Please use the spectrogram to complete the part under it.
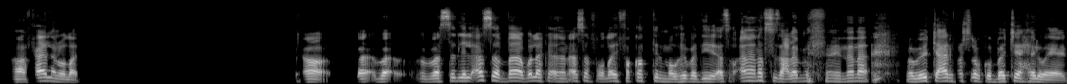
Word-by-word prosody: آه، 120 0 +3
فعلًا 160 +7 +3
والله. - - 0 2.3
آه، - - +3 0.3
ب - - +1
ب - - +2 0.4
بس 140 +3 +5
للأسف 160 +5 +3
بقى، 160 +3 +4
باقول 165 - -1
لك 165 - 0
أنا - - -2
للأسف 160 +1 -3
والله - - 0
فقدت 160 +2 -4
الموهبة 140 -1 -1
دي، 135 +1 -4
للأس - - 0
أنا 170 +2 -1
نفسي 175 -3 0
زعلان 145 0 +2
من 145 0 -7
إن 140 0 -6
أنا 150 0 +1 0.4
ما 135 - 0
بقيتش 150 +5 +2
عارف 155 0 +3
أشرب 160 -2 -2
كوباية 140 +1 +1
شاي - - +3
حلوة 135 -6 +1
يعني، 100 -1 0
150 Hz, 180 wpm, -22 LUFS, 135-160 Hz, 2.3 s, بس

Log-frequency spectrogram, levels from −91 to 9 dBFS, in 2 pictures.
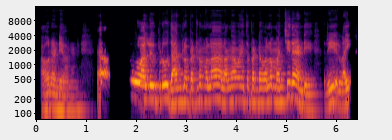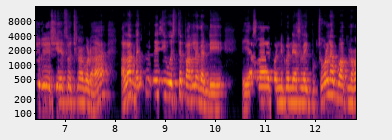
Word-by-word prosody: అవునండి, 125 -1 -3
అవునండి. 115 +1 -12 0.4
ఆహ్, 335 -1 +3 0.4
ఇప్పుడూ 475 -2 0
వాళ్ళు, 190 0 +5
ఇప్పుడు 190 0 +1 0.2
దాంట్లో 165 +3 0
పెట్టడం 165 +4 -4
వల్ల 175 +1 0 0.3
లంగాఓణితో 180 +2 -3
పెట్టడం 170 -1 -1
వల్ల 175 +3 0
మంచిదే 190 +7 +2
అండి. 135 -5 -2 0.4
రీ - - +2 0.2
లైక్సు, 415 -4 -2
రి 375 - +1 0.2
షేర్సొచ్చినా 175 -1 -4
గూడా, 155 - -1 0.6
అలా 230 - +5
మంచిగా 220 +8 -6
చేసి 240 0 -4
వస్తే 215 +2 +2
పర్లేదండి. 165 -9 0 0.6
ఈ - - -1
అసలా 180 +5 -1 0.2
కొన్ని 170 0 0
కొన్ని 170 0 0
అసల 165 0 -3
ఇప్పుడు 150 -2 -14
చూడలేకపోతున్నాం 195 -6 0
175 Hz, 145 wpm, -22 LUFS, 165-190 Hz, 0.6 s, వాళ్ళు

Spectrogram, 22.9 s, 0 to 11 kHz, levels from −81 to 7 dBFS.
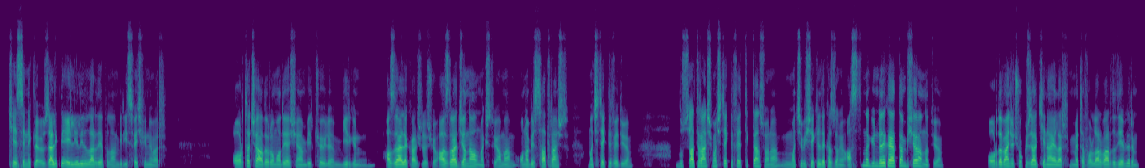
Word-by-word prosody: Kesinlikle, 145 -1 -1
özellikle 135 +5 +3
50'li 140 +3 +1
yıllarda 140 -3 +1
yapılan 140 +1 -6
bir 145 - -10
İsveç 140 -1 -5
filmi 135 -2 -10
var. 105 -1 -10 1.3
Orta 140 +5 0
Çağ'da 140 -2 +3
Roma'da 135 -1 -2
yaşayan 125 +1 -3
bir 120 0 -6
köylü, 130 +1 -6 0.2
bir 130 0 -4
gün 125 - -13 0.2
Azrail'le 135 +2 +5
karşılaşıyor. 110 -2 -4
Azrail 130 +4 +5
canını 150 +3 0
almak 135 -6 0
istiyor 140 +2 -6
ama 145 0 -4 0.2
ona 145 0 -4
bir 150 - -1
satranç 140 +1 -1 0.4
maçı - - -4
teklif 120 - -3
ediyor. 115 +5 -6 0.9
Bu 165 - -11
satranç 160 +1 +4
maçı 165 -1 -2
teklif 165 0 -4
ettikten 165 +1 0
sonra 140 0 -6
maçı 145 +4 -8
bir - - -6
şekilde 150 0 -1
kazanıyor. 140 -4 -5
Aslında 195 - -3
gündelik 185 +1 +3
hayattan 180 0 +6
bir - - -7
şeyler 185 +2 +5
anlatıyor. 115 - -4 0.9
Orada, 135 +4 +2
bence, 155 +1 +5
çok 155 0 -7
güzel 135 0 +3
kinayeler, 130 -3 +1
metaforlar 125 -1 -2
vardı, 135 -1 +1
diyebilirim. 150 - -3
140 Hz, 140 wpm, -25 LUFS, 125-150 Hz, 1.3 s, hayattan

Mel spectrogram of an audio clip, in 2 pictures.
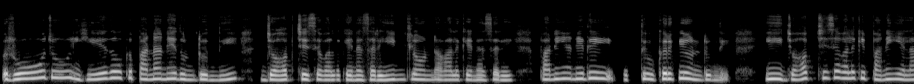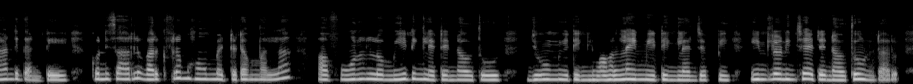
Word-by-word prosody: రోజూ 285 +5 +5 0.4
ఏదో 265 +4 +4
ఒక 295 - -2
పననేదుంటుంది. 235 -3 +1 0.4
జాబ్ 215 0 +3
చేసే 230 -1 +3
వాళ్ళకయినా 210 0 0
సరే, 210 -1 +4
ఇంట్లో 225 +1 -2
ఉన్నవాళ్ళకయినా 215 -1 -2
సరే, 200 - +1 0.3
పని 230 +2 +1
అనేదీ 260 +3 +2 0.2
ప్రతి 215 +4 -5
ఒక్కరికి 255 +3 +4
ఉంటుంది. 220 -2 -2 0.5
ఈ - - +6 0.2
జాబ్ 260 +5 0
చేసే 295 +1 -1
వాళ్ళకి 285 0 0
పని 225 +2 0
ఎలాంటిదంటే, 220 - -2 0.4
కొన్నిసార్లు 250 +2 -1
వర్క్ 230 0 -1
ఫ్రమ్ 285 -1 0
హోమ్ 245 -1 0
బెట్టటం 230 +1 -2
వల్ల, 225 +1 -2 0.4
ఆ - - +2
ఫోన్లో 235 +1 +1
మీటింగ్‌లెటెండవుతూ, 210 -4 0 0.5
జూమ్ 225 +1 +2
మీటింగ్లు, 210 -1 -1
ఆన్‍లైన్ 225 +1 +3
మీటింగ్లని 200 -2 -1
జెప్పి, 205 0 -4 0.3
ఇంట్లో 235 +2 +2
నించే 230 +3 0
ఎటెండవుతూ 210 0 +1
ఉంటారు. 205 -1 -5
225 Hz, 130 wpm, -21 LUFS, 215-245 Hz, 0.5 s, ఈ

